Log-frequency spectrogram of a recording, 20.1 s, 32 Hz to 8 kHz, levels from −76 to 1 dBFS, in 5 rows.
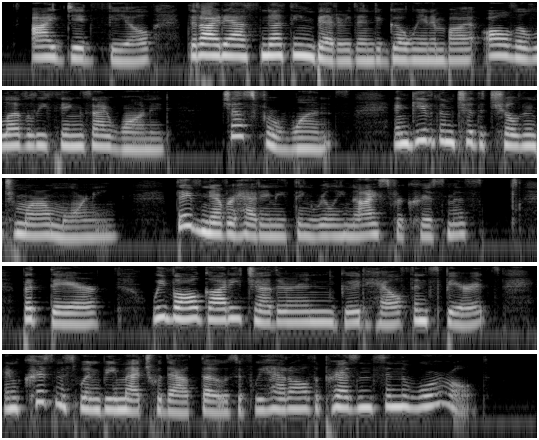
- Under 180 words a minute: No, fast, 205 wpm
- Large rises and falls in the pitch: No, average, 4.7 semitones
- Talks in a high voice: Yes, high, 205 Hz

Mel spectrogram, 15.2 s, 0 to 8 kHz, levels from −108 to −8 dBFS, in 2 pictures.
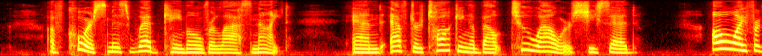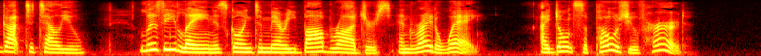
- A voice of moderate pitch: No, high, 215 Hz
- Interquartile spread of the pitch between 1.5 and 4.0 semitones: No, average, 4.7 semitones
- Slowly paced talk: No, average, 150 wpm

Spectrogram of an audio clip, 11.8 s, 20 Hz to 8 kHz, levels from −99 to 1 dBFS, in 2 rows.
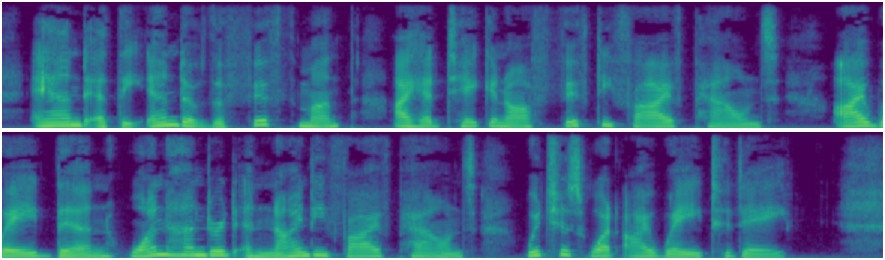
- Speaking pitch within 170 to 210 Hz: Yes, high, 190 Hz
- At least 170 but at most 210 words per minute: No, average, 155 wpm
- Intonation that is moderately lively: Yes, average, 4.3 semitones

